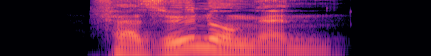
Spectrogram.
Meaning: plural of Versöhnung
- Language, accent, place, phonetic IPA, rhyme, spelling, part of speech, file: German, Germany, Berlin, [fɛɐ̯ˈzøːnʊŋən], -øːnʊŋən, Versöhnungen, noun, De-Versöhnungen.ogg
